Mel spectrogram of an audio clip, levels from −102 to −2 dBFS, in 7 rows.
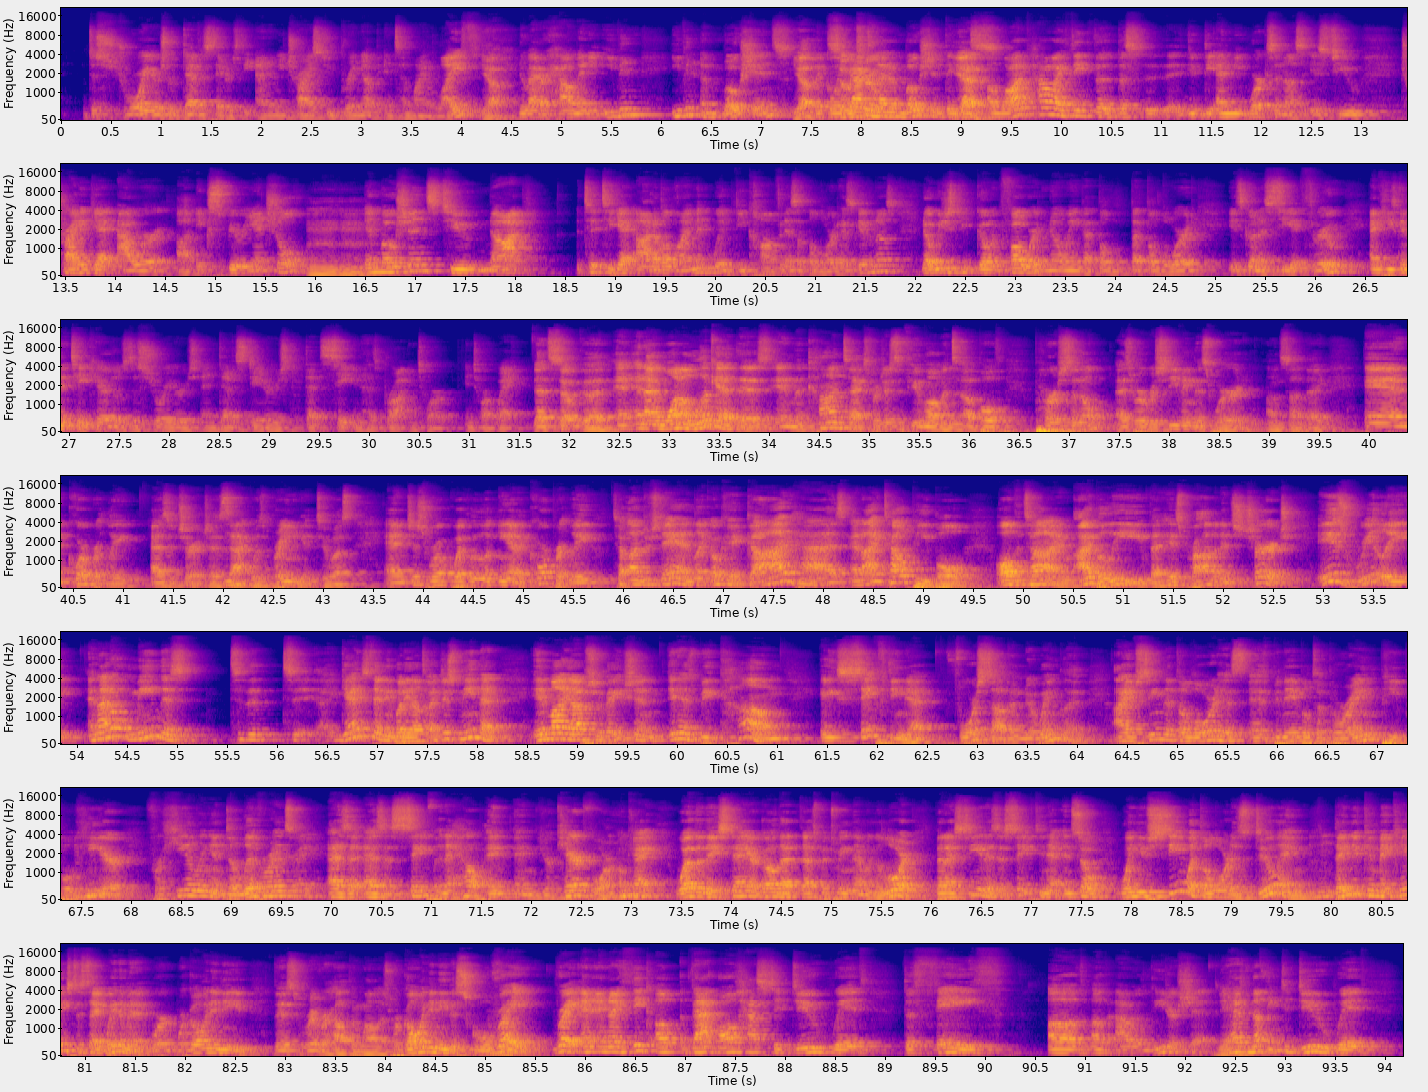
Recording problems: off-mic speech; far
room echo; noticeable; dies away in 0.5 s

